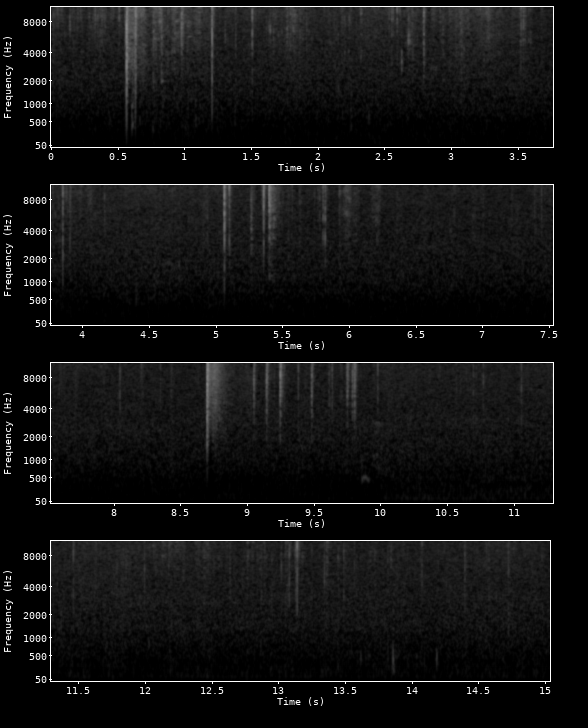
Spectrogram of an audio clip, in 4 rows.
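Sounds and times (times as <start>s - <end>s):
campfire crackling: 0.0s - 15.0s
faint steady hiss: 0.0s - 15.0s.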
